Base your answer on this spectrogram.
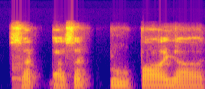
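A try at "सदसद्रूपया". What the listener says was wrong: in the word on this sadasat, not sat asat. Sadasat. Sada. So you combine in such a way that it's not sadasat. So sadasat, sadasat, sat asat. So when you combine, sounds like sadasat.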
